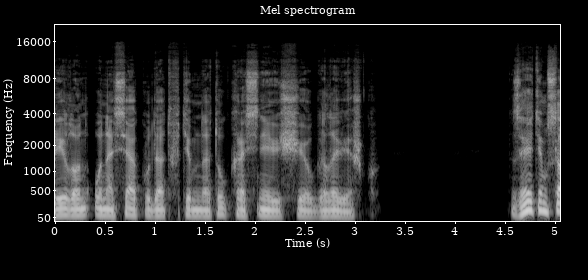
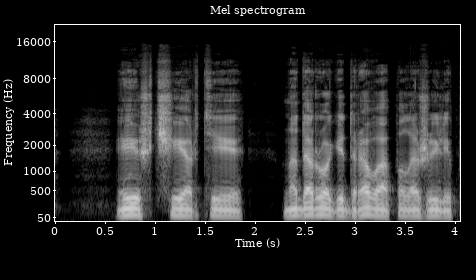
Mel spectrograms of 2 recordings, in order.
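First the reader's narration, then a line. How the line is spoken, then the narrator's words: Grumbling. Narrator (Russian): проворчал он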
